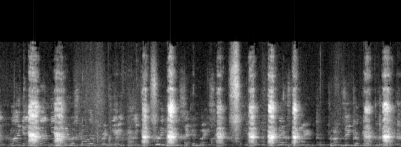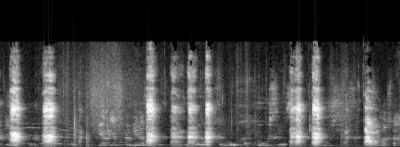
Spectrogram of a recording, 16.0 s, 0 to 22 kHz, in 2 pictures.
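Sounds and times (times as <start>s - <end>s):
squeaky toy squeaking: 0.5s - 1.5s, 2.6s - 6.2s, 7.2s - 9.8s, 10.8s - 12.4s, 13.8s - 15.6s.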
